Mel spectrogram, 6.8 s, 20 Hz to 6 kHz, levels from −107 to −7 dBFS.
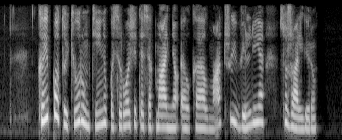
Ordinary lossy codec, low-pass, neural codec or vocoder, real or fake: MP3, 48 kbps; 5.4 kHz; none; real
